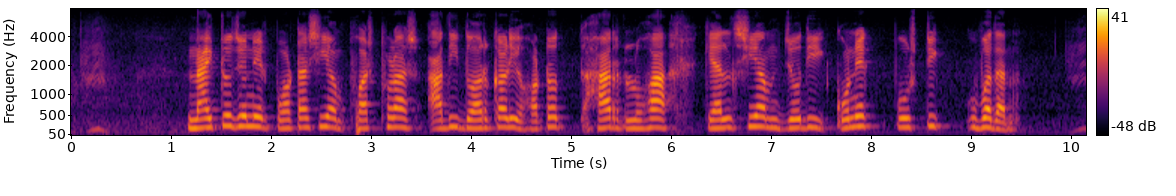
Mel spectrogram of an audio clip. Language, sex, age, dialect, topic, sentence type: Bengali, male, 18-24, Rajbangshi, agriculture, statement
